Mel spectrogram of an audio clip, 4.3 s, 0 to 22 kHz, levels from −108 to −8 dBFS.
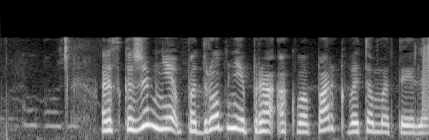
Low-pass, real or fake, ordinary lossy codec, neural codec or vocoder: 7.2 kHz; real; MP3, 64 kbps; none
